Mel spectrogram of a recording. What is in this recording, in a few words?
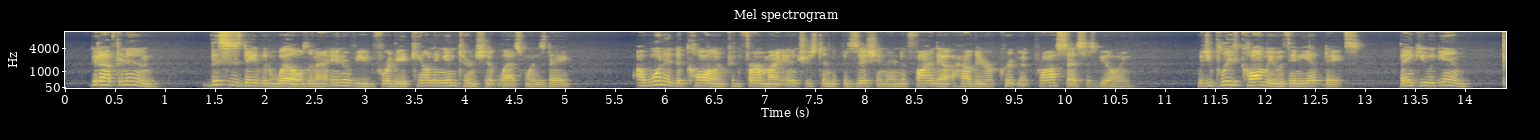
sample phone call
